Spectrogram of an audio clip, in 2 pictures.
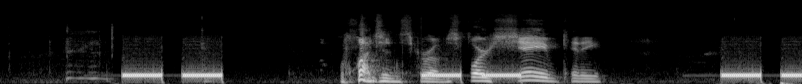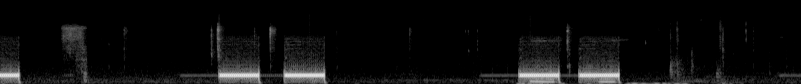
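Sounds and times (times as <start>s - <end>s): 
telephone ringing: 1.2s - 2.3s, 4.3s - 5.2s, 7.2s - 8.2s, 9.8s - 11.3s, 12.8s - 14.2s
speech: 3.5s - 6.1s.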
